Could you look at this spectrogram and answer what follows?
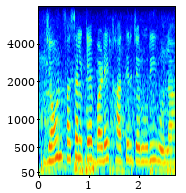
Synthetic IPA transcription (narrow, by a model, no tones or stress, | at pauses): d͡ʒɔːnfɐsəlkebɐɽekʰaːt̪ɪɾzɐɾuːɾiɦoːlaː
